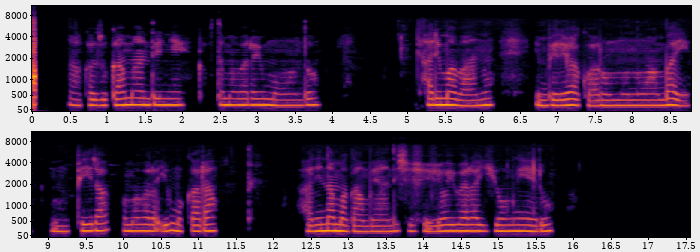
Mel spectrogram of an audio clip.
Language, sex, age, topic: Kinyarwanda, female, 18-24, finance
